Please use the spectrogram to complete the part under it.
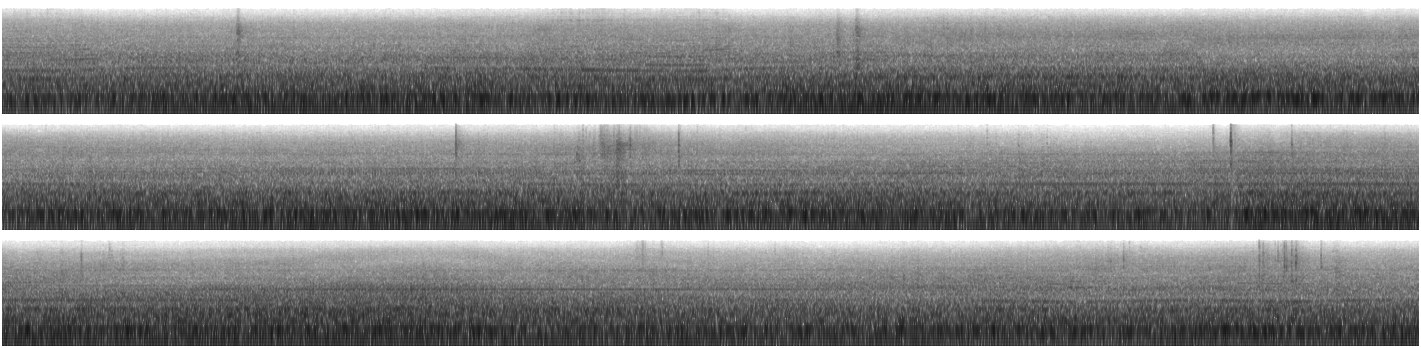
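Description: A mower behind a tractor whirs as it cuts through brush.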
